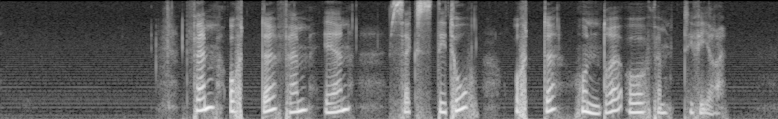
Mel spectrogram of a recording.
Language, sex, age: Norwegian, female, 48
